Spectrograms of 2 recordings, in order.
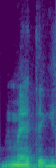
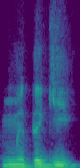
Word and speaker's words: meteg: Então, a regra nossa no hebraico é justamente que a tonicidade está na última consoante, então não é metegi, né? É meteg.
